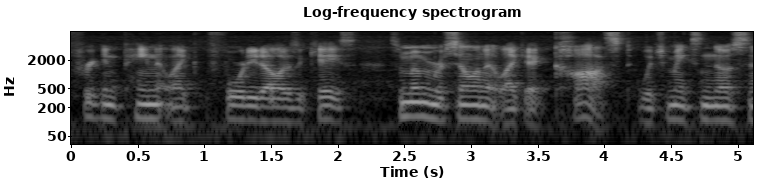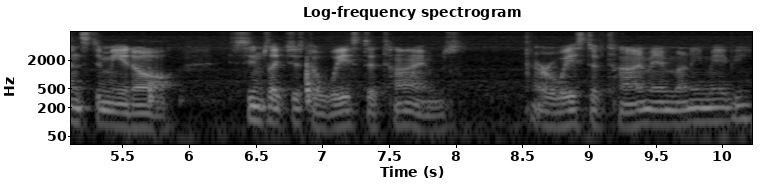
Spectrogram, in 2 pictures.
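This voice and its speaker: Here is a man with an unremarkable speaking voice and a fairly low pitch. He moves at a fairly quick pace with ordinary pitch variation. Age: 30s. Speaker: paintball YouTuber. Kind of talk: live stream chat. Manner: casual.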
